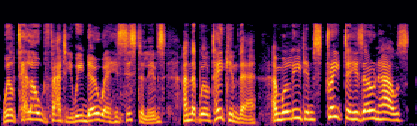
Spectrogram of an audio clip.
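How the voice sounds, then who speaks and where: A man voicing an eager, confident schoolboy with a bossy, excited manner in a storybook. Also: sits high, a little fast, no echo, clean studio sound, pitched above the performer's own voice, full character voice. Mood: scheming.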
